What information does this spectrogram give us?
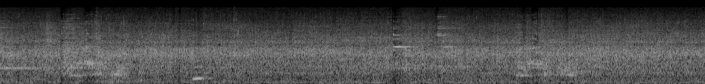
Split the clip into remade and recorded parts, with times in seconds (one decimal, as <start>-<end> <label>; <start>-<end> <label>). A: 0.0-0.8 remade; 0.8-2.5 recorded; 2.5-3.0 remade; 3.0-4.0 recorded; 4.0-4.6 remade; 4.6-6.1 recorded; 6.1-7.1 remade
